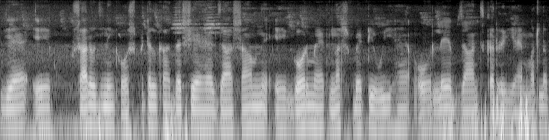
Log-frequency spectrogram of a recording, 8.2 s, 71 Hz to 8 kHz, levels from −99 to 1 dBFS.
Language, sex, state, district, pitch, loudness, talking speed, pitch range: Hindi, male, Rajasthan, Bikaner, 100 Hz, -21 LUFS, 170 wpm, 95-105 Hz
